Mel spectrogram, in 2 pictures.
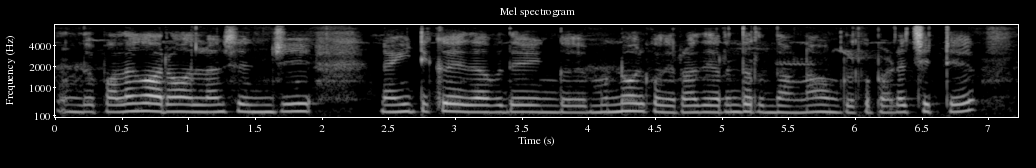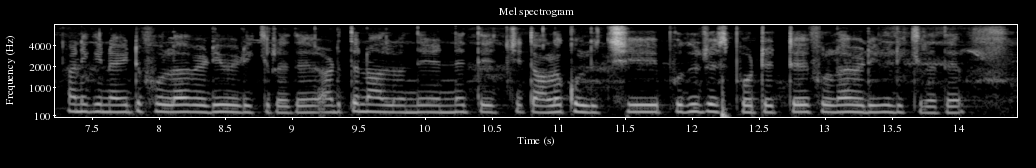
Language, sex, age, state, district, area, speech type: Tamil, female, 30-45, Tamil Nadu, Cuddalore, rural, spontaneous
